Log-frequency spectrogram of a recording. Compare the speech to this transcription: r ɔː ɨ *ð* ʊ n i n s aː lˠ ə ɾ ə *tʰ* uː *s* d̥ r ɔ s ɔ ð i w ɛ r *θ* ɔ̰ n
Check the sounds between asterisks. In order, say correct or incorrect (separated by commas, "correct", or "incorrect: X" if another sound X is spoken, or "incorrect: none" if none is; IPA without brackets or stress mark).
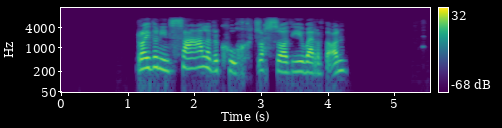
correct, incorrect: kʰ, incorrect: χ, incorrect: ð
